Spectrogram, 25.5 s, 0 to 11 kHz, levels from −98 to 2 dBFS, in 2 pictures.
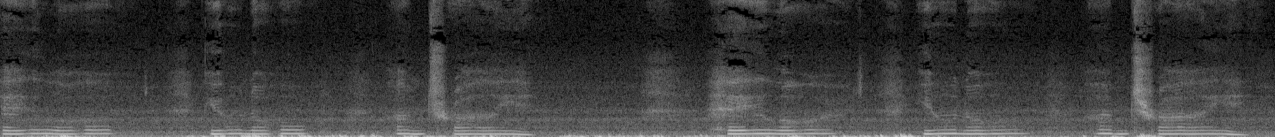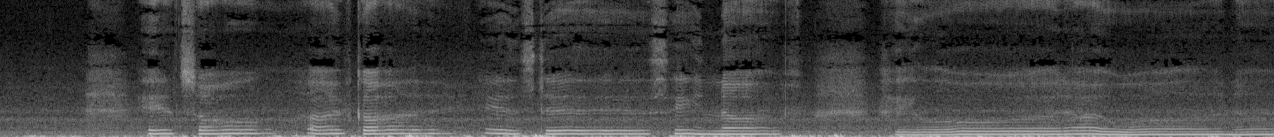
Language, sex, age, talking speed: English, female, 10-29, 55 wpm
